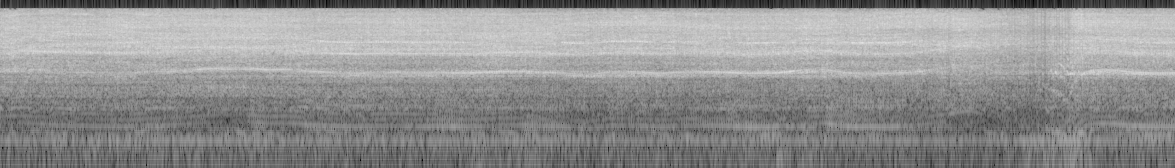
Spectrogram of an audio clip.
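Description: Small handheld electric saw running with a steady high whine as its blade cuts along a whole hog's rib bones. The pitch wavers a little with the load, and the saw eases off briefly near the end before picking up again.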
